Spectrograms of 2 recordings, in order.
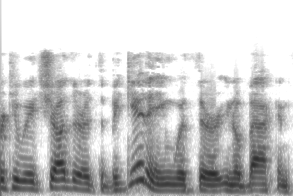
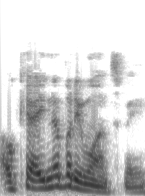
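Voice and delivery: normal talking voice

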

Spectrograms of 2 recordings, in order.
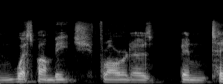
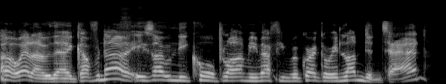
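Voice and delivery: over-the-top put-on London accent, pitched up; 8 semitones higher than usual. Podcast host introducing his co-host in London with an exaggerated London accent. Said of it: "I haven't done that for a while".

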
